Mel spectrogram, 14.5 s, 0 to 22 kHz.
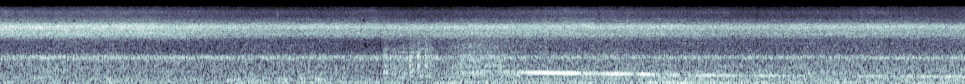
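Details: Billions of periodical cicadas emerging in Illinois after 17 years underground create a ceaseless shrill hiss and steady drone, while a lower tone slides slowly downward in the background midway through.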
